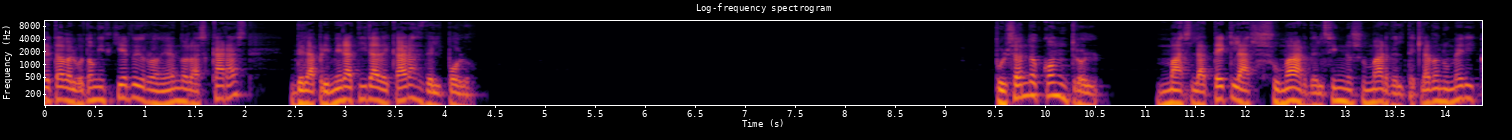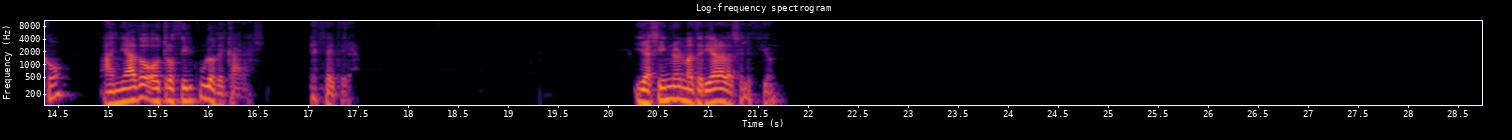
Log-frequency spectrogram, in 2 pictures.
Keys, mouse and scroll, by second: 3.7 ctrl+z, 4.1-6.5 middle drag, 5.4 click, 10.0 ctrl+KP_Add, 12.4 click, 13.8 Tab, 14.7-15.3 scroll down 1, 15.3-18.6 middle drag, 18.1 alt+z, 18.9-22.7 middle drag, 26.0 KP_0, 26.9-28.7 middle drag.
